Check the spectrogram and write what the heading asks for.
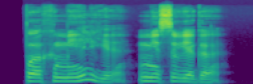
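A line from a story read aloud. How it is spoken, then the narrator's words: Growl. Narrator (Russian): Он зарычал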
